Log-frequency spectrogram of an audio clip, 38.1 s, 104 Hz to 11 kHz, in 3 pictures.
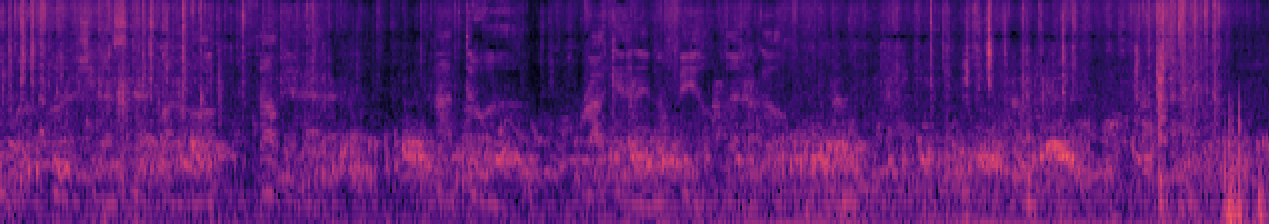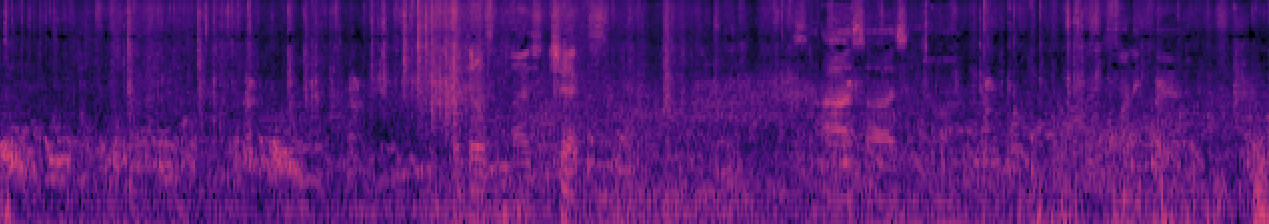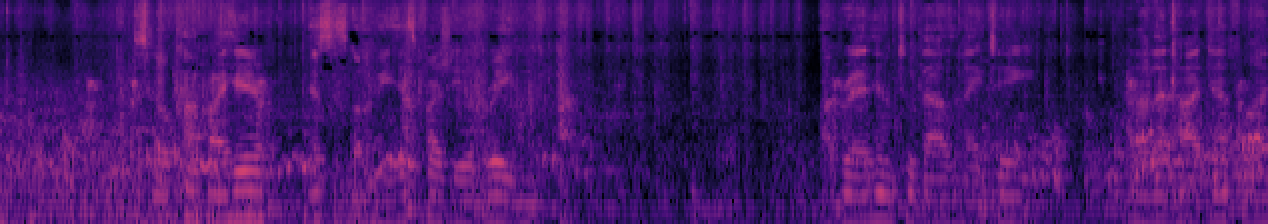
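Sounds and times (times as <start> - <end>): pigeons cooing: 0.0 - 38.0.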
